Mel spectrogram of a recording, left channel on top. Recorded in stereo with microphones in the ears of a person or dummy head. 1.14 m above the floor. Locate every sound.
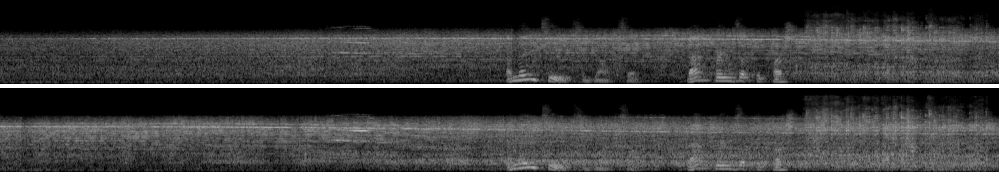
3.2 s a cat meowing: 15° right (ahead or behind), 3 m
5.1 s a man speaking: 40° left (ahead or behind), 1.3 m
8.0 s tearing paper: 70° right (ahead or behind), 2.5 m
